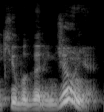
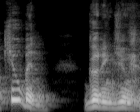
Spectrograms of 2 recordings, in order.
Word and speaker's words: Cuba Gooding Jr.: funny to call me Cuba Gooding Jr. but he mispronounced his name and called him Cuban Gooding Jr.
